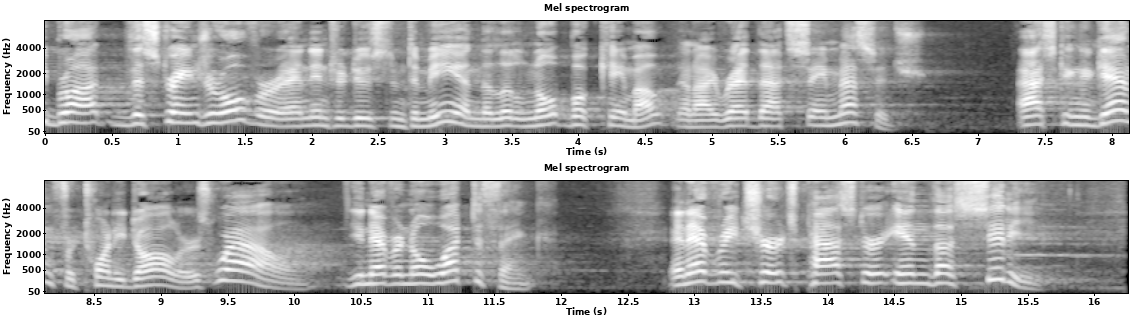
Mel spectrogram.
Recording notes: preached at saint benedict's table on Christmas Eve 2015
